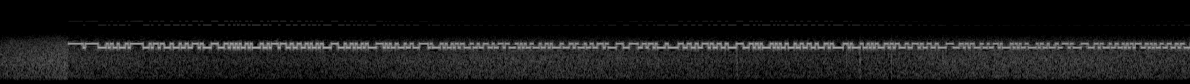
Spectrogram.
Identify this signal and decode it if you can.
RTTY (50 baud, 450 Hz shift), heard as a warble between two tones, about 2350 Hz centre. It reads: HA CONSEGUIDO DOS MEDALLAS EN COMPETICIONES INTERNACIONALES CON …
